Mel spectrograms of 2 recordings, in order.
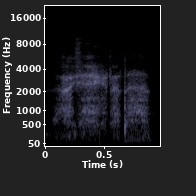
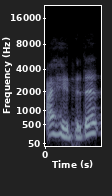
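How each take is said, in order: First: It is whispered. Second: It is spoken aloud.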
